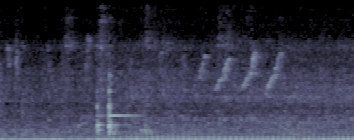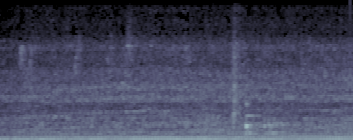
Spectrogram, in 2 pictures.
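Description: Quiet mealtime sounds: a light clink with a brief ring about a second in and another near the end, and a few quick rising bird chirps about two seconds in, over a low steady hum.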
